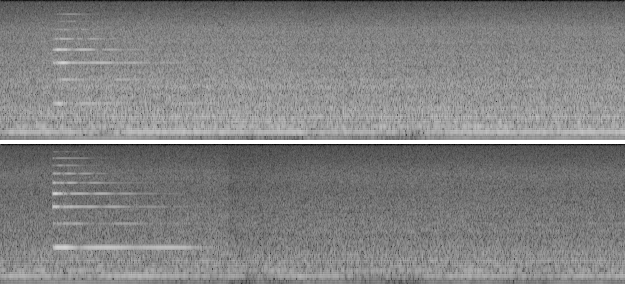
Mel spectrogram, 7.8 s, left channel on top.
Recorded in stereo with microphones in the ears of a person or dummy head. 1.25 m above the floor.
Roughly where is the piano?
Right.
